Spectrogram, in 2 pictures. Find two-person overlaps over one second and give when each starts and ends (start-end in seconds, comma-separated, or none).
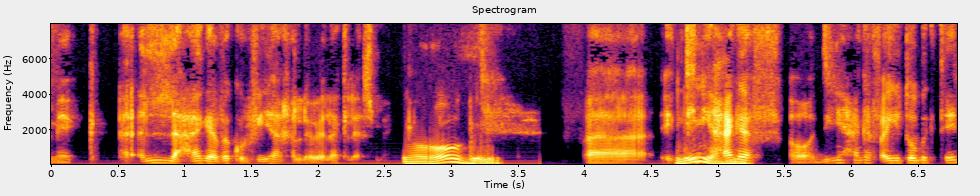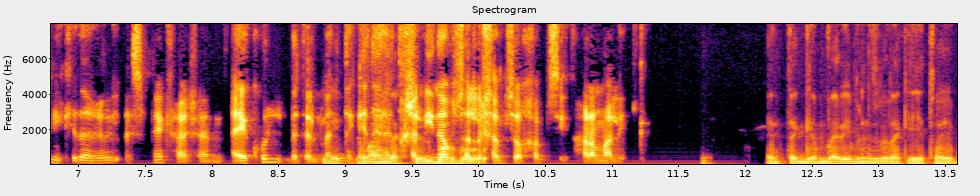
8.8-10.1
